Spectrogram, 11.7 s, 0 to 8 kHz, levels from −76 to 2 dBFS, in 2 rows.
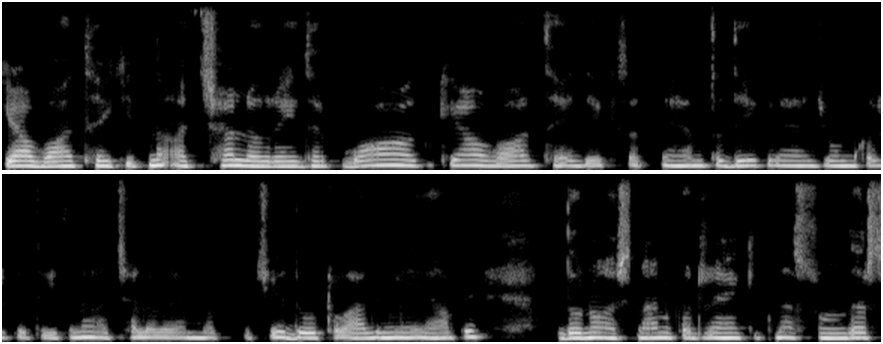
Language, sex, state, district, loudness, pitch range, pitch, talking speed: Hindi, female, Jharkhand, Sahebganj, -17 LUFS, 220-240 Hz, 230 Hz, 220 wpm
